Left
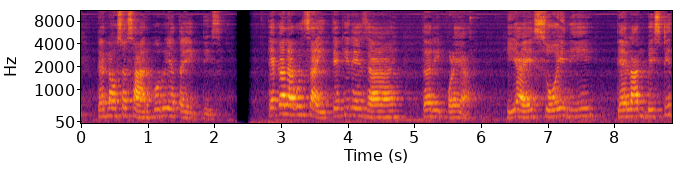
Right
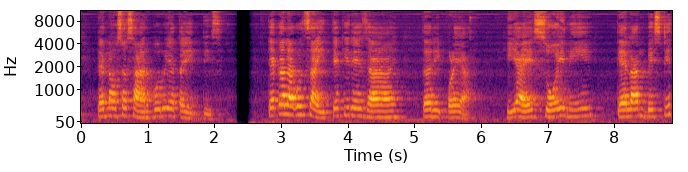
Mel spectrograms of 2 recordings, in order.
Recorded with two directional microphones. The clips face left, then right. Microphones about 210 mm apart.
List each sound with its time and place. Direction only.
0.3 s a woman's voice: 30° right (ahead or behind)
